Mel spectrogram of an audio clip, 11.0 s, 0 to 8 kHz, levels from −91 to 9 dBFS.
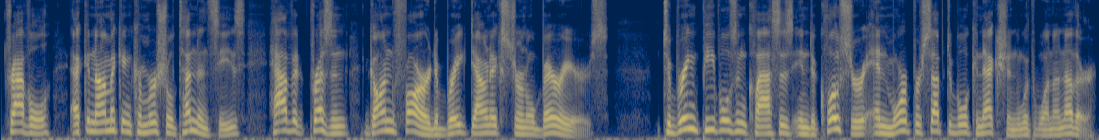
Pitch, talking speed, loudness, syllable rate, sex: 165 Hz, 160 wpm, -18 LUFS, 5.4 syllables/s, male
